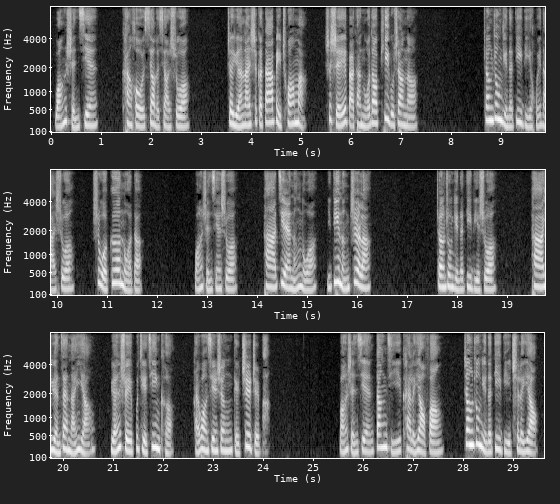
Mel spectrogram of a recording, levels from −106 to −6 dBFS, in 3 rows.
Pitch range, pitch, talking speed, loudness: 185-235 Hz, 205 Hz, 200 characters per minute, -18 LUFS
